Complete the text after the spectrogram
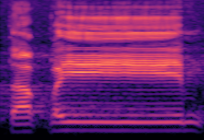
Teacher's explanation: Qim, tanya tipis, qafnya tebal.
